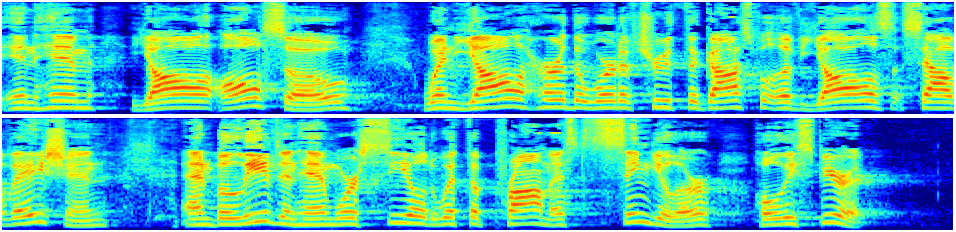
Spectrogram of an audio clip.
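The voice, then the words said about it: Put-on Southern American accent. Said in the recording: “if I'm going to throw my southern accent, which I don't have, I'm from the Northeast, but if I'm going to throw my southern accent onto verse 13”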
